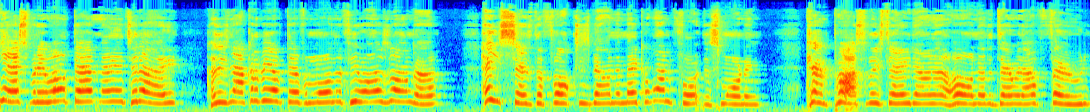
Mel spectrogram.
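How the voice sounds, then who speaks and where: This is a put-on character voice at an extremely high pitch. It moves at a fairly quick pace. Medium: read story. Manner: impatient, bossy.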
